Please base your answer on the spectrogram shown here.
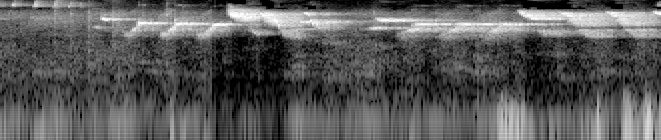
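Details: Brown-plumaged blue-black grassquit delivering an almost continuous string of high, buzzy, chattering notes for about three seconds, with low thumps and a background hum.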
